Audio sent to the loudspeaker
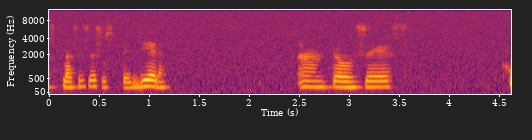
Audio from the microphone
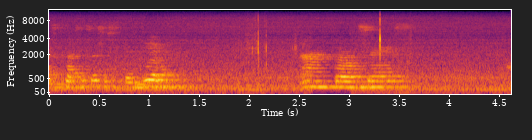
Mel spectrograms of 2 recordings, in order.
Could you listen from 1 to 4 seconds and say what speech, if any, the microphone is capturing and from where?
echo only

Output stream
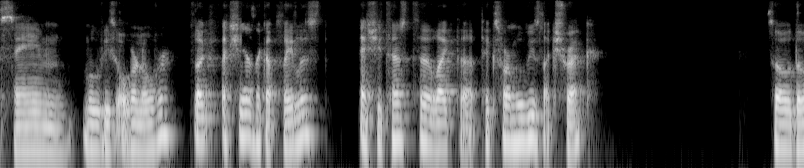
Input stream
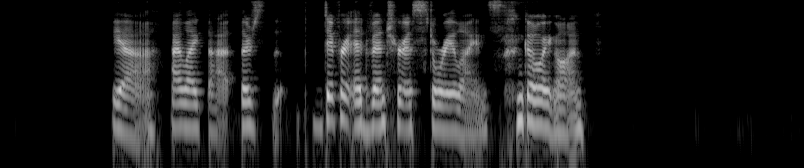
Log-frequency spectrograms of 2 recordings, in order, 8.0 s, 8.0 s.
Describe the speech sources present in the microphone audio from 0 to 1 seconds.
neither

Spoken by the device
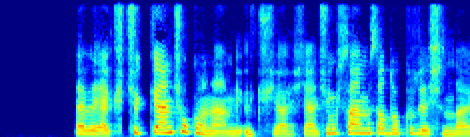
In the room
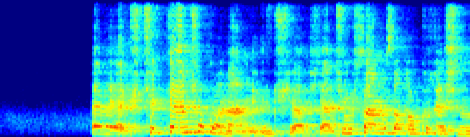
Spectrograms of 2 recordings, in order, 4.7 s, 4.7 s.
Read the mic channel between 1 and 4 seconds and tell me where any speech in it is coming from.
echo only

